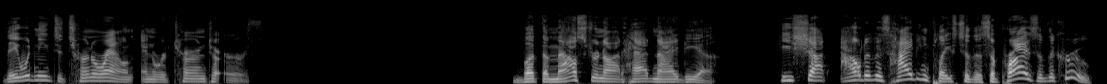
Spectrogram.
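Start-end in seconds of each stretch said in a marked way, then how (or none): none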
